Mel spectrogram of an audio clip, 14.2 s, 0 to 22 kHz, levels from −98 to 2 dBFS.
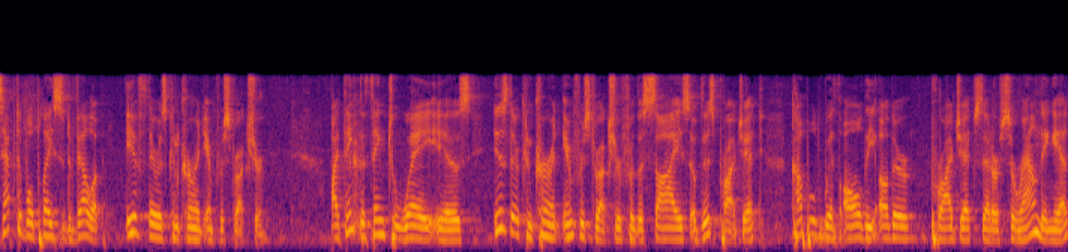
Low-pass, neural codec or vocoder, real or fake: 7.2 kHz; none; real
